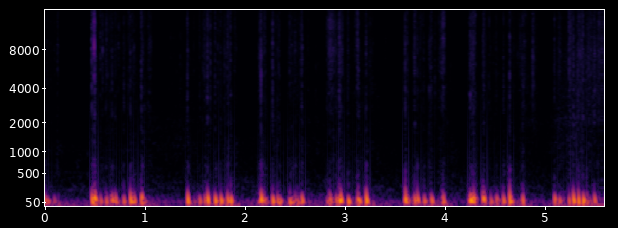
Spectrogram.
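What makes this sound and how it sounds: Fingernails scratch the surface of a red and white speckled expanded polypropylene (EPP) foam roller held in both hands. The scratching comes in short bursts of quick, dull, low strokes, some with a faint bright hiss, separated by brief pauses.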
